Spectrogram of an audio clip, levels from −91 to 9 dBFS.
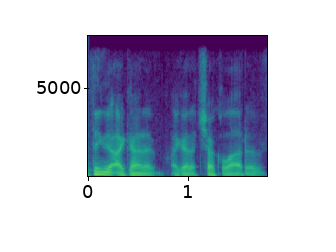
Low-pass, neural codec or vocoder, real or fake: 7.2 kHz; vocoder, 44.1 kHz, 80 mel bands, Vocos; fake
